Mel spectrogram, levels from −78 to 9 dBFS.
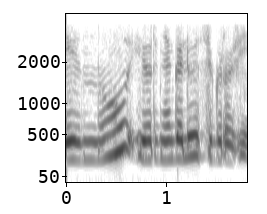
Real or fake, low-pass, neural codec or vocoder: real; 3.6 kHz; none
